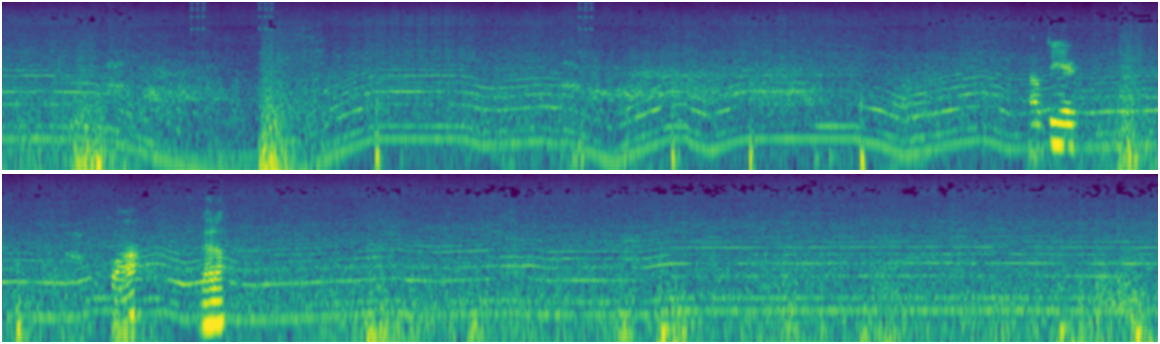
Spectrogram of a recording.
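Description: A car engine roars and revs up and down as the car speeds along.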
